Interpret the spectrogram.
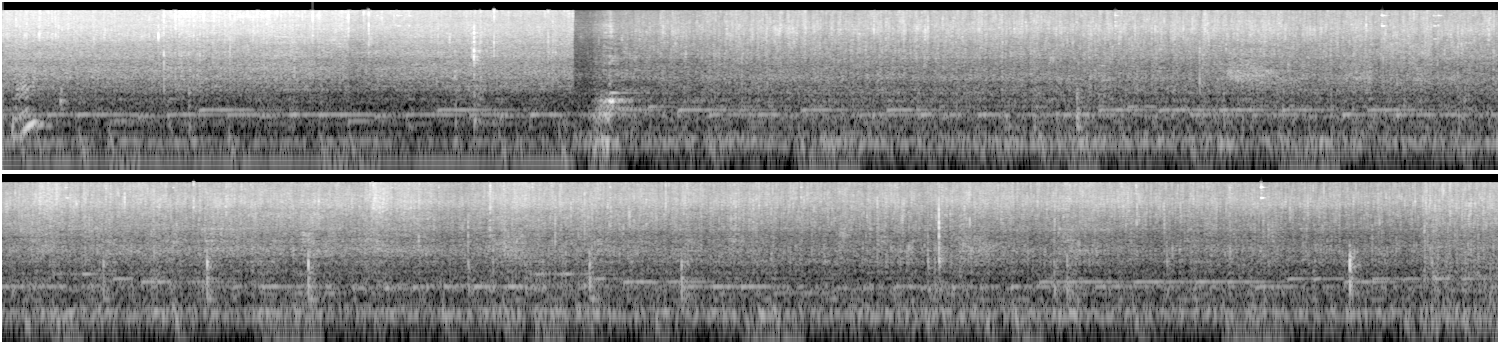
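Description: Tomato pieces sizzling and frying in hot oil in a nonstick pan, loud at first, then dropping abruptly to a quieter, steady frying about six seconds in. A wooden spatula stirring them gives an occasional light tap against the pan.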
